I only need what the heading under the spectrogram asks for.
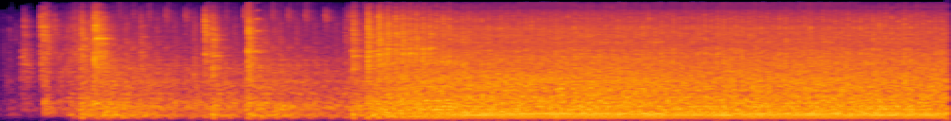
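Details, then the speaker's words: Cub Cadet lawn mower that starts then stalls: a few cranking bursts, then buzzing run with uneven flutter; owner suspects fuel starvation, rules out spark plug and coil; smooths out after about ten minutes of rough running. "okay I think you get the idea and if I leave it here long enough take about ten minutes of rough running like that then it'll smooth right out and work fine for the rest of the day"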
